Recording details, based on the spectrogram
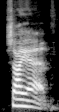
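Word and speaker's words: chèvre: My mother-in-law was like, no, you said it wrong. It's Shayev.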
